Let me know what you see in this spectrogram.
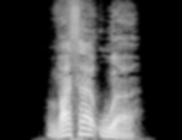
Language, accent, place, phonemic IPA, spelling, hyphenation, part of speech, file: German, Germany, Berlin, /ˈvasɐˌʔuːɐ̯/, Wasseruhr, Was‧ser‧uhr, noun, De-Wasseruhr.ogg
- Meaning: 1. water meter (device used to measure the volume of water usage) 2. water clock, clepsydra (device for measuring time by letting water flow out of a container)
